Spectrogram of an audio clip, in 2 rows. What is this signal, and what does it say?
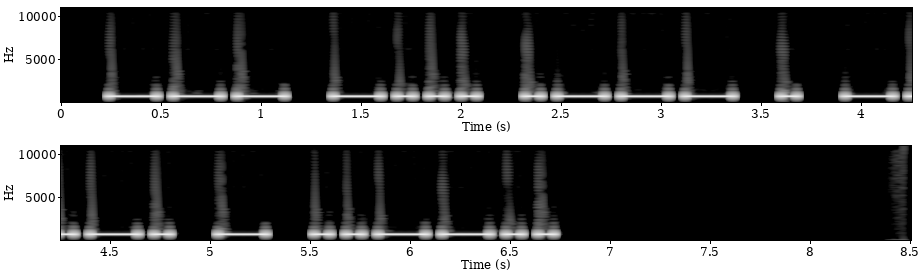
Morse code, heard as a keyed tone, about 15 wpm, 700 Hz. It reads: OBJECT?
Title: Sentences from Top 500 Words and Abbreviations 15wpm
